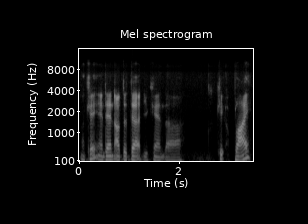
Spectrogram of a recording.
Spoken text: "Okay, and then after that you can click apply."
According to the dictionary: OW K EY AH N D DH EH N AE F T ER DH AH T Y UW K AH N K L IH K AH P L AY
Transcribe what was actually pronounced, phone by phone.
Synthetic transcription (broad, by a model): OW K EY AH N D EH N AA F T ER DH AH T Y UW K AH N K IY AH P L AY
